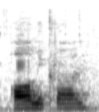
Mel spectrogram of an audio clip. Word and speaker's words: Omicron: If you say not in the British accent. Not. Yeah. Not. Ah. Not. It's Omicron.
